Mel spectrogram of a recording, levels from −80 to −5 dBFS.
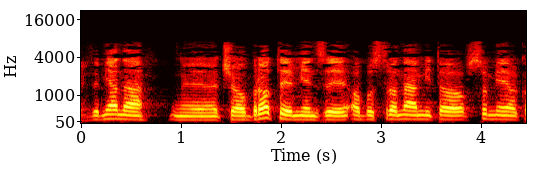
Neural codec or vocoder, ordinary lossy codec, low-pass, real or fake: none; MP3, 32 kbps; 7.2 kHz; real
